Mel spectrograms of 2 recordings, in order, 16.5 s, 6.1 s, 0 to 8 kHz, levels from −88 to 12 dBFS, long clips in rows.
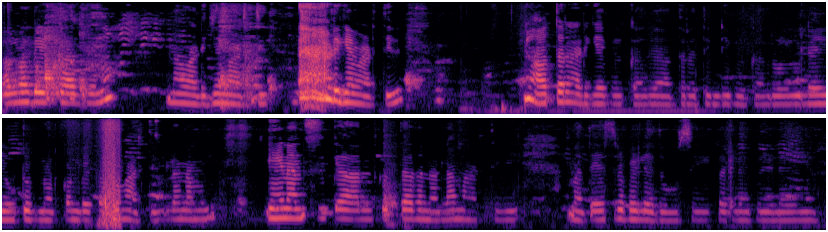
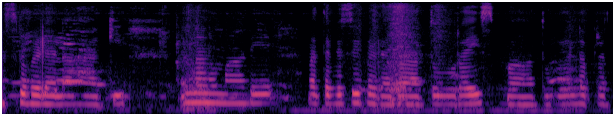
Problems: background sounds at intervals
